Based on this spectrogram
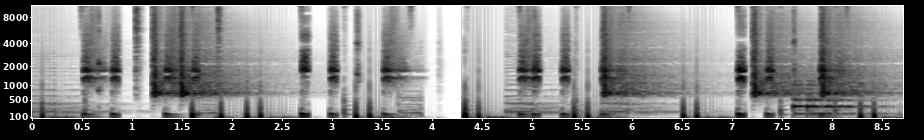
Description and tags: TechOddLoop3 LC 110bpm
Odd Techno Loop
loop, odd, techno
